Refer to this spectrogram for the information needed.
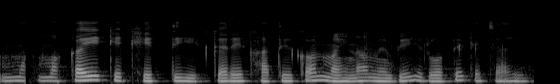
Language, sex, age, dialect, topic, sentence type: Magahi, female, 51-55, Southern, agriculture, question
